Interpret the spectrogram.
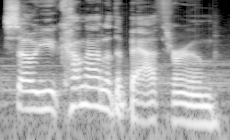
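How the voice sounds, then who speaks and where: A man's voice: a little high, sing-song, a little slow, a bit bright, slight background noise. A man narrating a tabletop roleplaying game as game master, in a casual, conversational style.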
